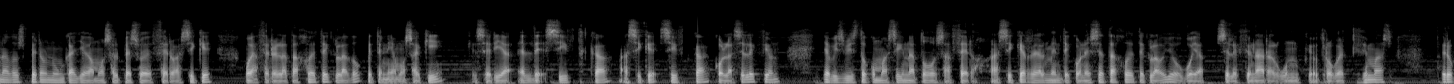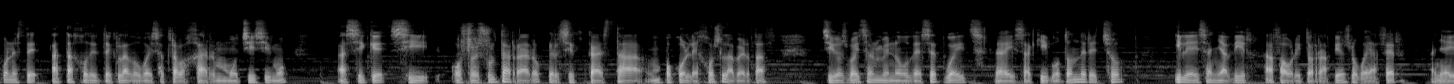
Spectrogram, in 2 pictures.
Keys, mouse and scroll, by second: 3.8-5.8 drag, 7.5 shift+k, 9.0 middle click, 10.0 click, 10.3 middle click, 11.4 ctrl+click, 11.7 middle click, 12.5 shift+middle click, 13.3 ctrl+shift+click, 13.7 ctrl+shift+click, 14.1 ctrl+shift+click, 14.7 ctrl+shift+click, 15.0 ctrl+shift+click, 15.5 middle click, 16.1 ctrl+shift+click, 16.7 ctrl+shift+click, 17.4 ctrl+shift+click, 17.9 ctrl+shift+click, 23.2-29.0 drag.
